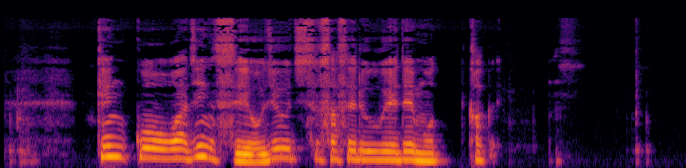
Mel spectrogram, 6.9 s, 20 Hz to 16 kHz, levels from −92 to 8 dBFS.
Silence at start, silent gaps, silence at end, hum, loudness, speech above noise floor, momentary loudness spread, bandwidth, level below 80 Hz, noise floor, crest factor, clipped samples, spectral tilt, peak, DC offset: 0.2 s; none; 0.5 s; none; -19 LUFS; 57 dB; 11 LU; 11.5 kHz; -60 dBFS; -75 dBFS; 16 dB; under 0.1%; -6.5 dB/octave; -4 dBFS; under 0.1%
